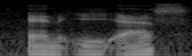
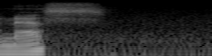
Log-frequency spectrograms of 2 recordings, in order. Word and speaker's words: NES: It's called the NES, by the way. That's the proper way to say it. NES. Say the letters. If you're calling it a NES, you're wrong. You're just wrong.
